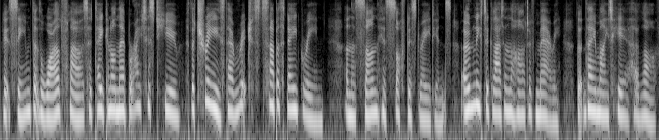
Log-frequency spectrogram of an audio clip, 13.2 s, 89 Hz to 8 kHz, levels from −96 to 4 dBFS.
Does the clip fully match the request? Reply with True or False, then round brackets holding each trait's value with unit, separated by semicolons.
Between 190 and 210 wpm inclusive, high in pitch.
False (175 wpm; 205 Hz)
